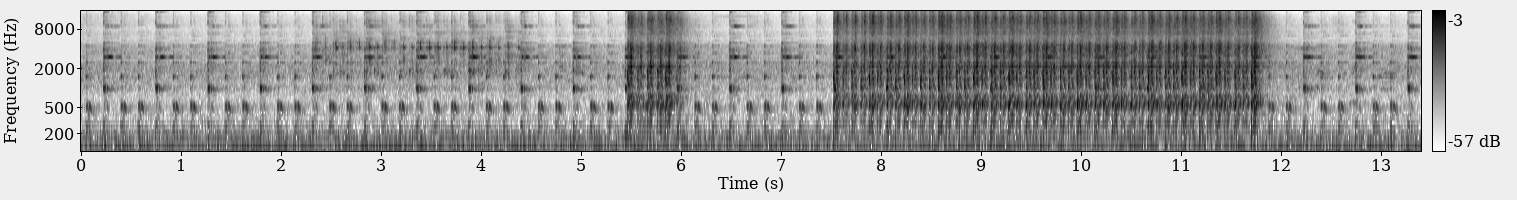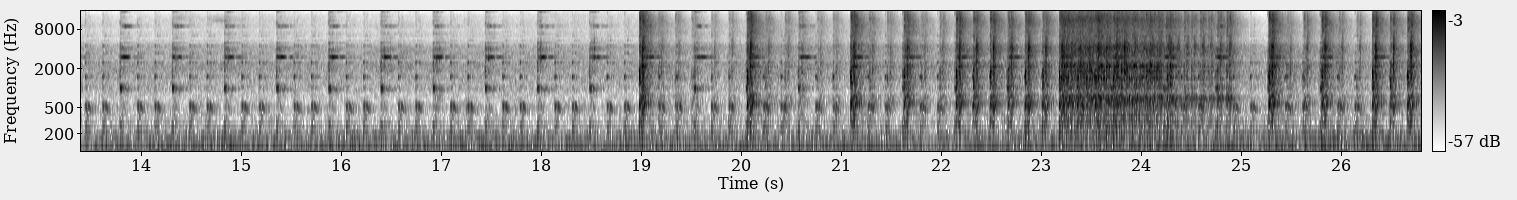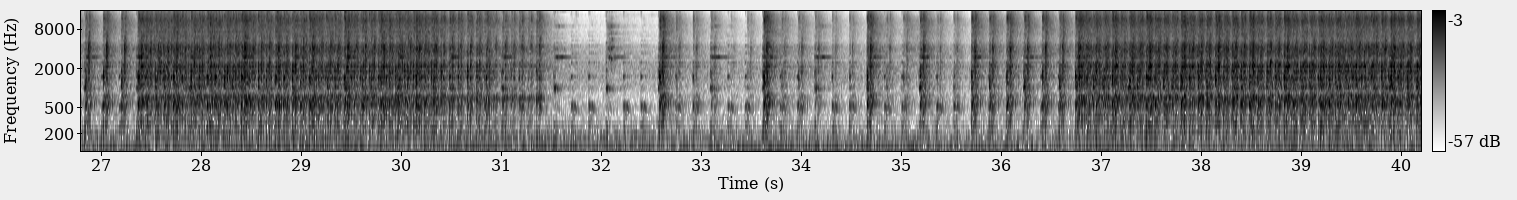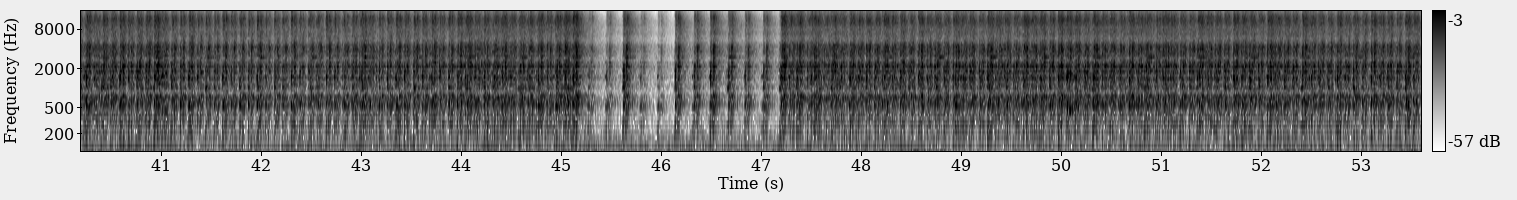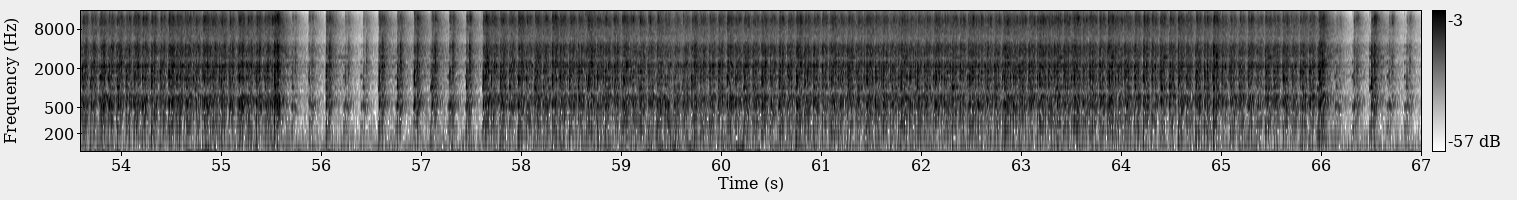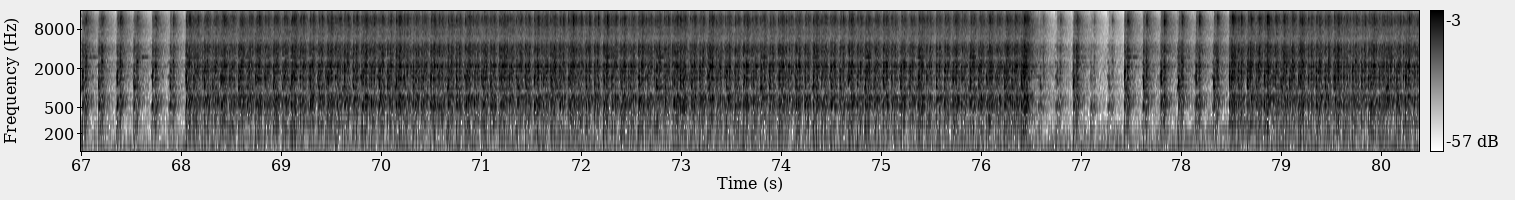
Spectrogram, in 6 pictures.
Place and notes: National Chiang Kai-shek Memorial Hall, Taipei - percussion instrument
Students are practicing percussion instrument, Sony PCM D50 + Soundman OKM II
